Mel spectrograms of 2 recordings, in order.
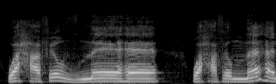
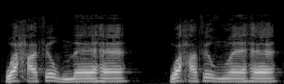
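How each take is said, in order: First: وحفظناها with the ظ kept and drawn out; correct ظ. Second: وحفظناها with ظ swallowed into a doubled nun; wrong demo. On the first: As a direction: hold the ظ clearly before نا. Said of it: "أسقطت حرف". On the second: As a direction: merge the ظ into the نون. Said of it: "تقلب إلى نون". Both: Shown as a demonstration.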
